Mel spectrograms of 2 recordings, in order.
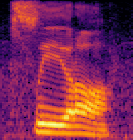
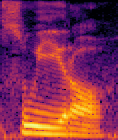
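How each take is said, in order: First: The s is followed by a plain i vowel. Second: The s glides through a w sound first. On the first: The speaker calls it right. "tapi yang benar siro" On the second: The speaker calls it wrong. "Jangan sampai suiro"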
